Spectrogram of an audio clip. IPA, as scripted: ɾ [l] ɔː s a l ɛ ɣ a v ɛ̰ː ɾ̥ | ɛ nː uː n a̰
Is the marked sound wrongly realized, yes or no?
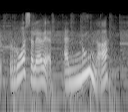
yes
